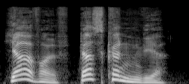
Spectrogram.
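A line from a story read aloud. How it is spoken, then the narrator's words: Plain. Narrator (German): antwortete Aljoscha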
